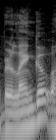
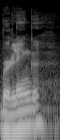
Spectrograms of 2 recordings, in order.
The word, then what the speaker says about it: Berlanga: But I wanted to talk to you about Canelo and his fight September 14th with Berlengo. How do you say it? Berlenga.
